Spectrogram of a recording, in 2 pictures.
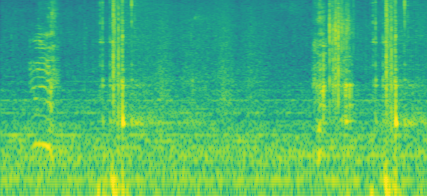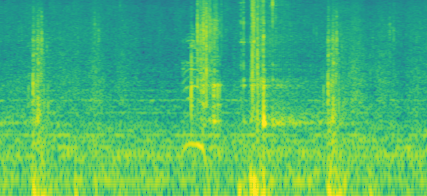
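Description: Heavy thuds sound as a climber drops and lands on ledges.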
